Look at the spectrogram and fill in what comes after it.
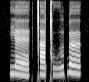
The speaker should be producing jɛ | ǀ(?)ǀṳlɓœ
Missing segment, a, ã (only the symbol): a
